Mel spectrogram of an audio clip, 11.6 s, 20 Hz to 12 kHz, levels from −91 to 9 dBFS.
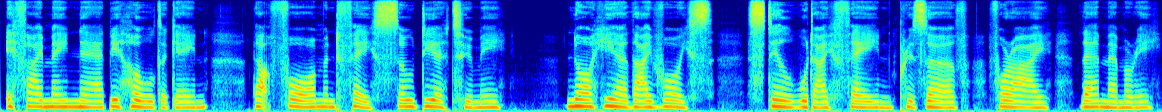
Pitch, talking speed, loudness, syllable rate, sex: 180 Hz, 140 wpm, -20 LUFS, 3.6 syllables/s, female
